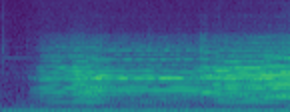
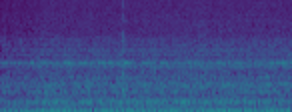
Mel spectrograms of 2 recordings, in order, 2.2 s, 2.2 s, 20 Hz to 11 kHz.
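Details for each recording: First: Roberts RT22 portable radio after replacing a failed resistor with a 3.3 (no 3.9 available), set run outside its case on battery: clean steady organ music on FM, no hiss or dropouts; normal FM reception restored; fault not cured by capacitor changing. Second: Roberts RT22 radio on VHF/FM: only a faint even hiss, a brief trace of audio then nothing; long and medium wave work, fault not cured by capacitor changes; finding: FM reception dead, hiss only.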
